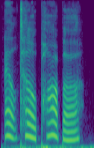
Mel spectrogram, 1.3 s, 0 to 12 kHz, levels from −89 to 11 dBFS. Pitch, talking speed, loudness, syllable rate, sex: 245 Hz, 140 wpm, -14 LUFS, 3.8 syllables/s, female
